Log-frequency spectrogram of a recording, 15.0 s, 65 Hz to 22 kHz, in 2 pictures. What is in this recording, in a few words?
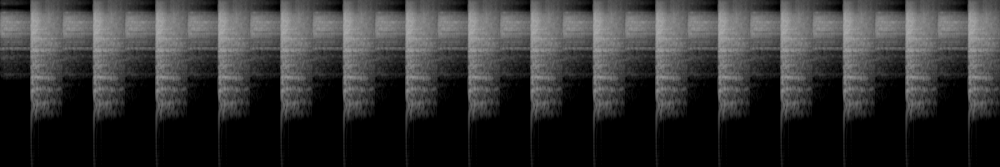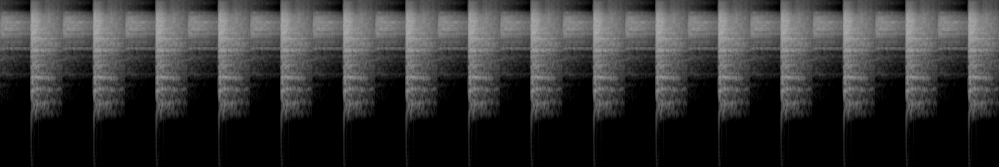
Top Loop - 128 BPM, Drum Loops; House; Cymatics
